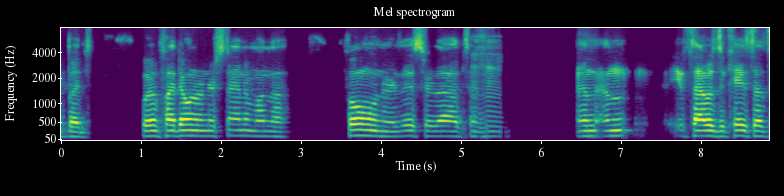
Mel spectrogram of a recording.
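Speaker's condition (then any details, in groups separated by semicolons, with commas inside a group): Cerebral palsy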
